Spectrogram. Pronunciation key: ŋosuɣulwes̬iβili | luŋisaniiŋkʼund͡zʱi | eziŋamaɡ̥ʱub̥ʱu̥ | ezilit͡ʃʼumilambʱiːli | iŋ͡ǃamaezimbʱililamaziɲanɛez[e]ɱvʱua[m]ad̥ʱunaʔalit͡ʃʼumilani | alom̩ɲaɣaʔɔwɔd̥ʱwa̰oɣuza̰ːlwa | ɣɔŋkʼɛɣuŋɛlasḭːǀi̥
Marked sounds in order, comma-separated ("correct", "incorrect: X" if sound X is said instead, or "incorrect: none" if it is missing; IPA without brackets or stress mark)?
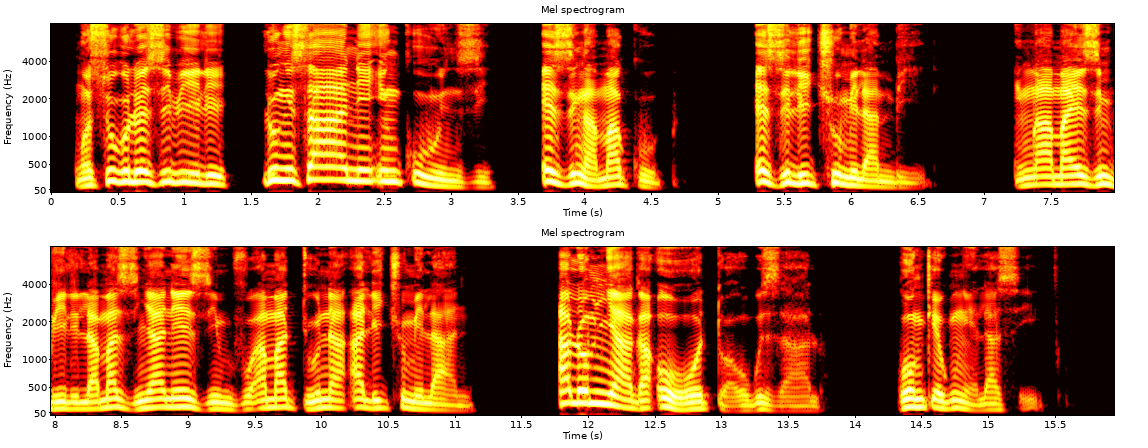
incorrect: i, correct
